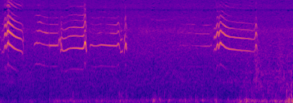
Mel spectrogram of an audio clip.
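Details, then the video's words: Black-tailed godwit in nest defence, giving long flat nasal calls in quick succession, some ending with a sharp upturn, over gusting wind. "Rycyk w obronie gniazda - Limosa limosa"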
